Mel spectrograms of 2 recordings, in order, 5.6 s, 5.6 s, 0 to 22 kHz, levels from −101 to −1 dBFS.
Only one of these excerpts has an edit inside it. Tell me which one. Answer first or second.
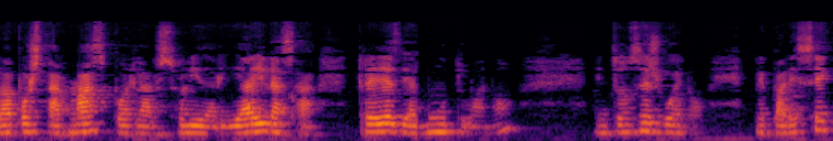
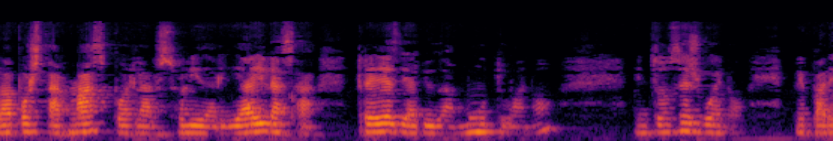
first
